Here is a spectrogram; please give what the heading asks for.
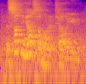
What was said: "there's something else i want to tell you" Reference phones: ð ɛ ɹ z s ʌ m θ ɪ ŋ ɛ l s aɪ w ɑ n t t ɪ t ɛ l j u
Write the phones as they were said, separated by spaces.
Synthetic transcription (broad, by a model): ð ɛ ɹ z s ʌ m θ ɪ ŋ ɛ l s aɪ w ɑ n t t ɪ t ɛ l j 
